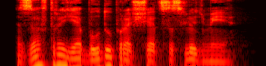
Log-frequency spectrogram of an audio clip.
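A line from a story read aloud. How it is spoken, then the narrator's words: Sighing. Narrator (Russian): вздохнула Атрея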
